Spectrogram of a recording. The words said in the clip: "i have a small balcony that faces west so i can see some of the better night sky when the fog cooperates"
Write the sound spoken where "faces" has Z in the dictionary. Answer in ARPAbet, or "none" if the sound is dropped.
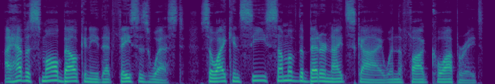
Z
